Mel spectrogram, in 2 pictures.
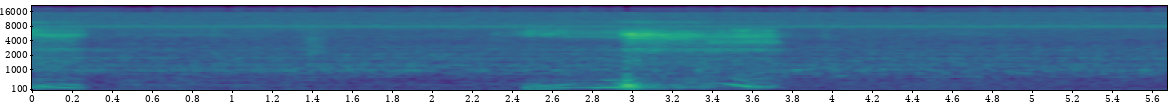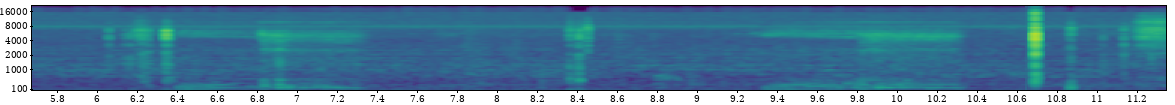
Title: is snoring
